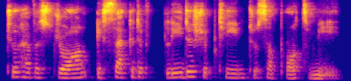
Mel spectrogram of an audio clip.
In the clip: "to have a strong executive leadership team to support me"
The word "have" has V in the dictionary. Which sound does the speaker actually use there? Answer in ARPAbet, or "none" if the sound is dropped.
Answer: V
